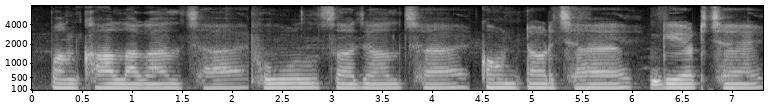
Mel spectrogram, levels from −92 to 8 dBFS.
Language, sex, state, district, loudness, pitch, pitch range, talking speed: Angika, male, Bihar, Begusarai, -17 LUFS, 145 Hz, 140-150 Hz, 80 wpm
